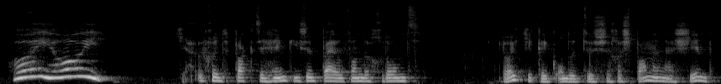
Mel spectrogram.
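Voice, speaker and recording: A narrator reading a children's story aloud in a calm, even manner. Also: medium pitch, unhurried, gravelly. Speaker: audiobook narrator.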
